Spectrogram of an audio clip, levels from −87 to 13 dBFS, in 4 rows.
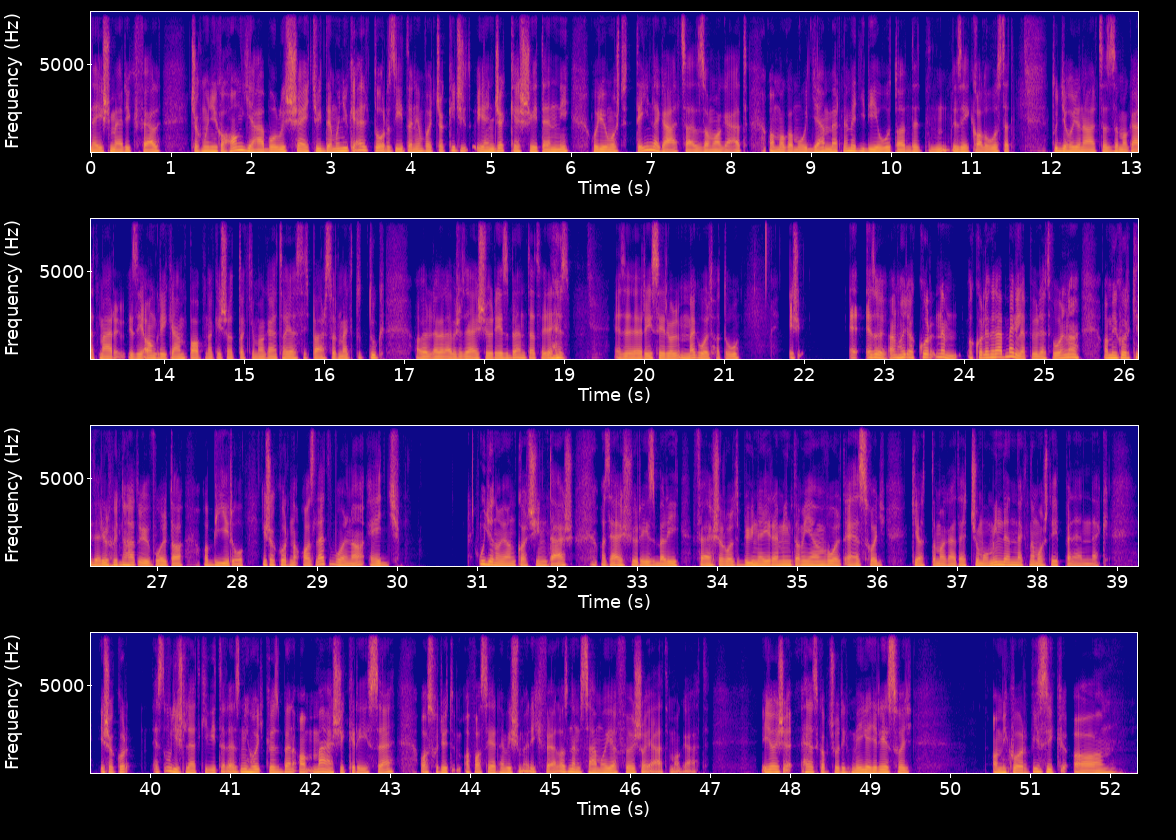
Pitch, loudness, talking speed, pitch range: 125 Hz, -17 LUFS, 170 wpm, 115-140 Hz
